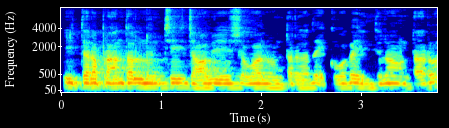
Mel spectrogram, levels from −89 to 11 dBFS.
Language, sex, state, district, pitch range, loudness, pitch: Telugu, male, Telangana, Nalgonda, 105-115 Hz, -18 LUFS, 110 Hz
